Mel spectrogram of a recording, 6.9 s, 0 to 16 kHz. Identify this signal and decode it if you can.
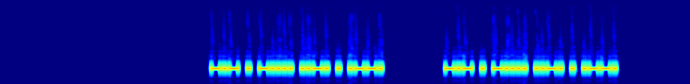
Morse code, heard as a keyed tone, about 37 wpm, 700 Hz. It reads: KE6FEP KE6FEP
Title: USA Call Signs - 6 Characters - Repeated 2x - 40wpm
